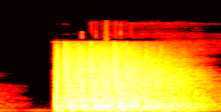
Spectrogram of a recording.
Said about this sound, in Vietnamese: Tiếng nổ vô tận cuồng bạo, sóng xung kích vô tận.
